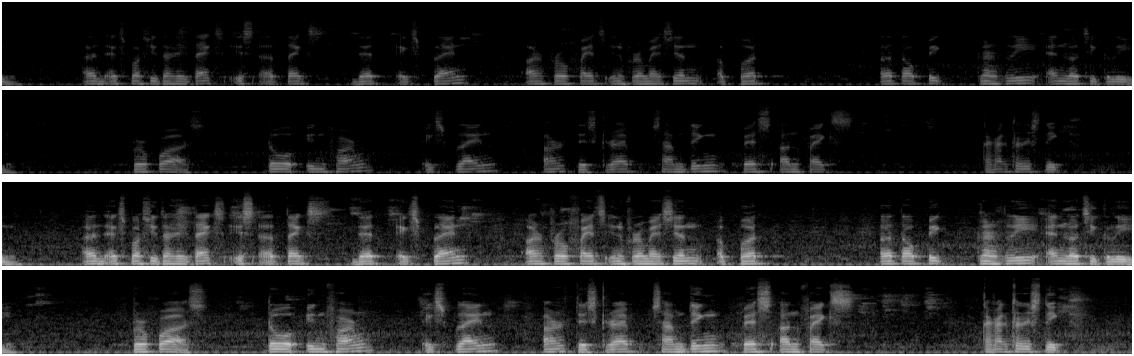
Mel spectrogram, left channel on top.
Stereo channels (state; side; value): quieter; left; 18.6 dB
